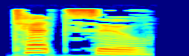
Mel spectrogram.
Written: tetsu

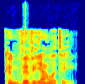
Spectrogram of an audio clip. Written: conviviality

